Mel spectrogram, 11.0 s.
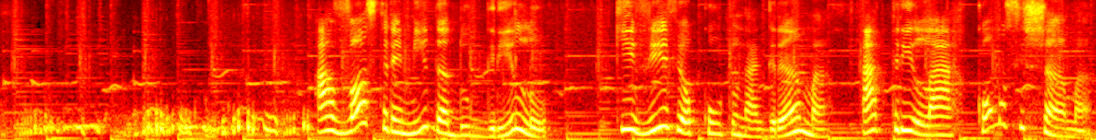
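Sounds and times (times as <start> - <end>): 
dove cooing: 0.1 - 3.4
speech: 3.2 - 5.6, 6.2 - 10.9.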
